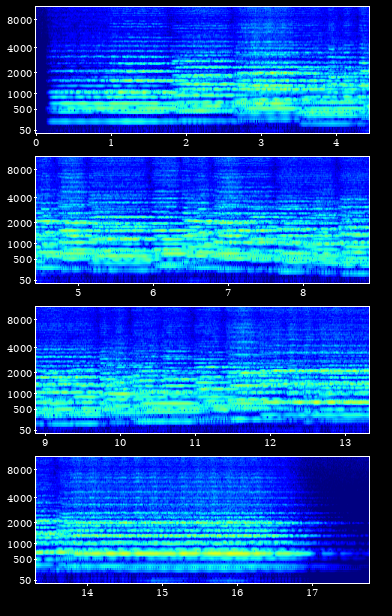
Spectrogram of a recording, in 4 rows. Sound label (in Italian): esercizi di doppio contrappunto nella decima; Ronge pagina 169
